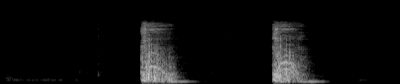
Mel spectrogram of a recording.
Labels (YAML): expert_labels:
- quality: good
  cough_type: dry
  dyspnea: false
  wheezing: false
  stridor: false
  choking: false
  congestion: false
  nothing: true
  diagnosis: upper respiratory tract infection
  severity: mild
age: 42
gender: male
respiratory_condition: false
fever_muscle_pain: false
status: healthy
